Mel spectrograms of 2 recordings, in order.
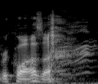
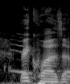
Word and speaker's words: Rayquaza: Anyway, let's talk about number 8, Rayquaza. Rayquaza.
